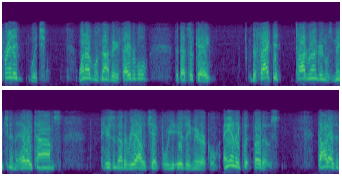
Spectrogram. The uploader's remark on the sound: your phone calls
